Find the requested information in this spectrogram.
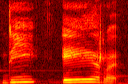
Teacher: Tu však vyslovíme dlho, ako by H bolo dĺžňom pre O. Die Ehre, písmeno H nevyslovíme, pretože stojí za samohláskou E, ktorú vyslovíme dlho.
